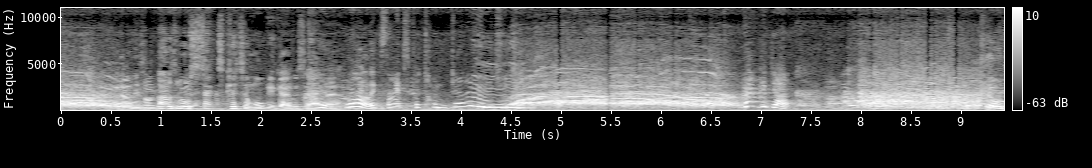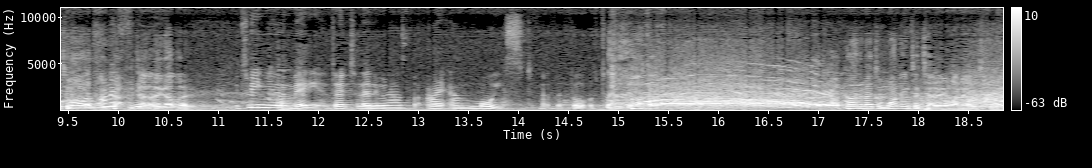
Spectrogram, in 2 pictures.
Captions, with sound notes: That was a real sex kitten what you gave us out there. Well exactly, for Tom Jones. (Cheering) Crackerjack! They're all too old for Crackerjack. Between you and me, don't tell anyone else, but I am moist at the thought of Tom Jones. I can't imagine wanting to tell anyone else.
